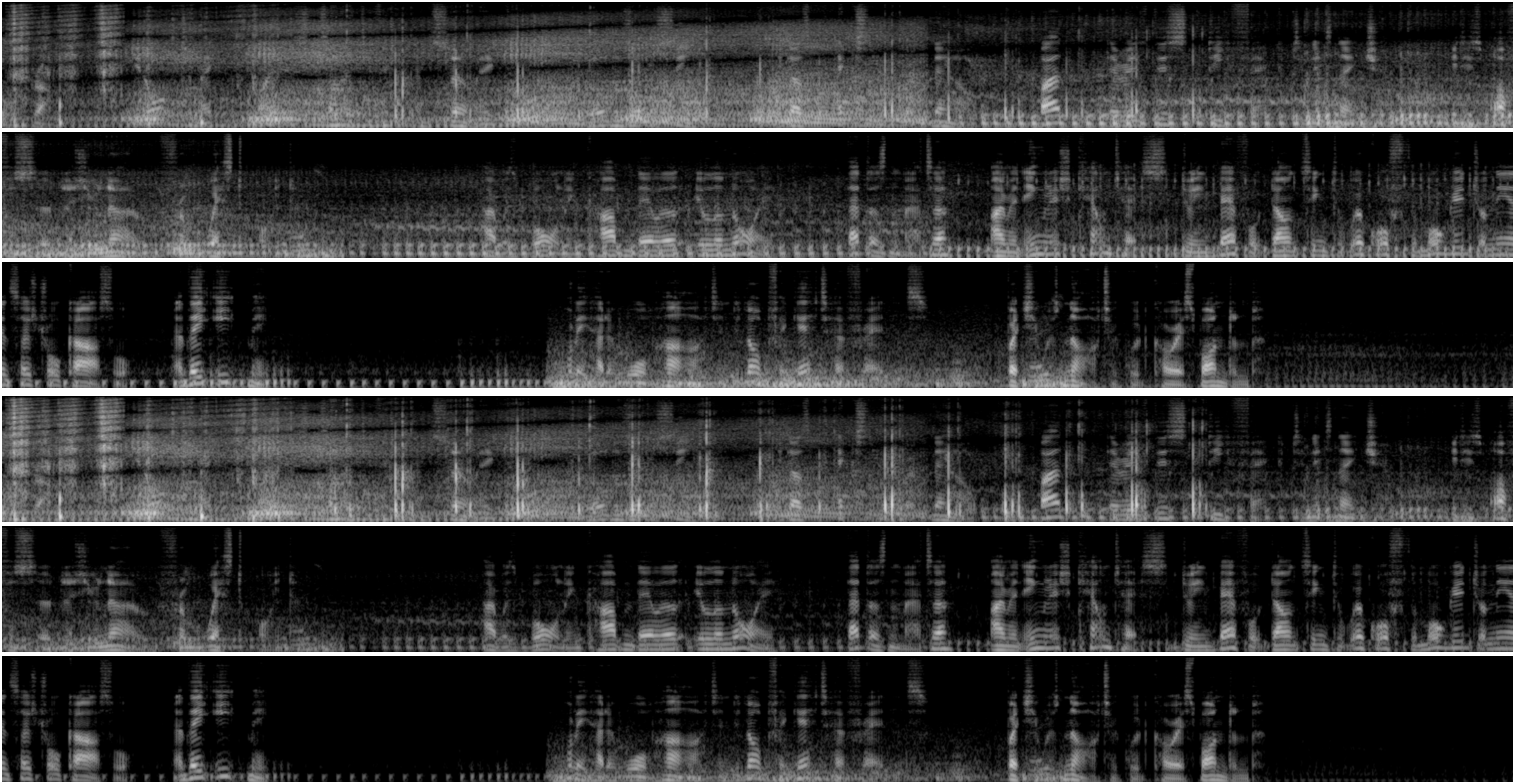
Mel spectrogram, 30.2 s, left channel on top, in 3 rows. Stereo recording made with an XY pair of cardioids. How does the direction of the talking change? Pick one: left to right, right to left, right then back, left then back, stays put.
stays put.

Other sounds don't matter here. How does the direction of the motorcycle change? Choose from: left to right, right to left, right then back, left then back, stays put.
right to left.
